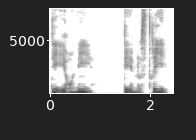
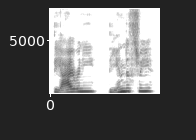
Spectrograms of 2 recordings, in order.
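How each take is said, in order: First: Ironie and Industrie stressed on the final syllable, nie and trie; teacher shows learners the German stress on the final syllables; German stress on last syllable. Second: Irony and industry stressed on the first syllable; teacher contrasts the English stress with German, stressing the first syllables. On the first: German final stress on Ironie and Industrie. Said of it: "you just stress the last syllable". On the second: English stress on irony and industry. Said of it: "in English you would stress the first syllable". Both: Shown as a demonstration.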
